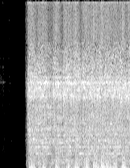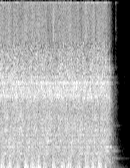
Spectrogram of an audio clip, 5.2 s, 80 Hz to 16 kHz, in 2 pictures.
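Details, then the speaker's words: Rebuilt 327 V8, first start of 2019: strong, steady cranking that catches and runs evenly, much better than when setting the valves. "sounds a lot better than when I was trying to set the valves and actually turned over so good"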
